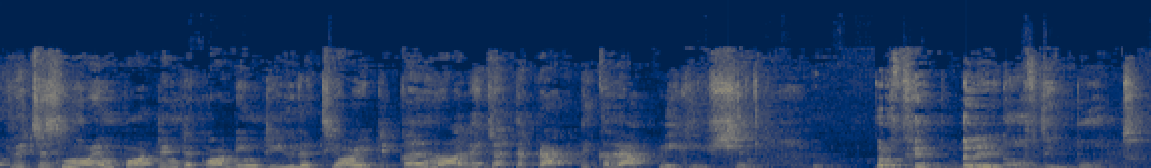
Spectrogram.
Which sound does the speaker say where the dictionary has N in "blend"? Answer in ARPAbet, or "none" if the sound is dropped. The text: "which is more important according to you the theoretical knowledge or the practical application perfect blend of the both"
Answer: none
